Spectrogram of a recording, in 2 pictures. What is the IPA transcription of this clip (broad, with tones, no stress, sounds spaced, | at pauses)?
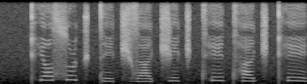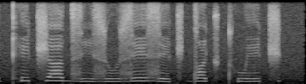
kʰ ɪ˦ sˤ u˦ t͡ʃ t e˨ t͡ʃ z a˨ t͡ʃ e˧ t͡ʃ tʰ e˦ tʰ a˧ t͡ʃ kʰ e˦˨ kʰ ɪ˦ t͡ʃ a˦ d͡z i˨ z u˨ z e˦ z e˨ t͡ʃ dˤ u˦ t͡ʃ tʰ w ɪ˦ t͡ʃ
